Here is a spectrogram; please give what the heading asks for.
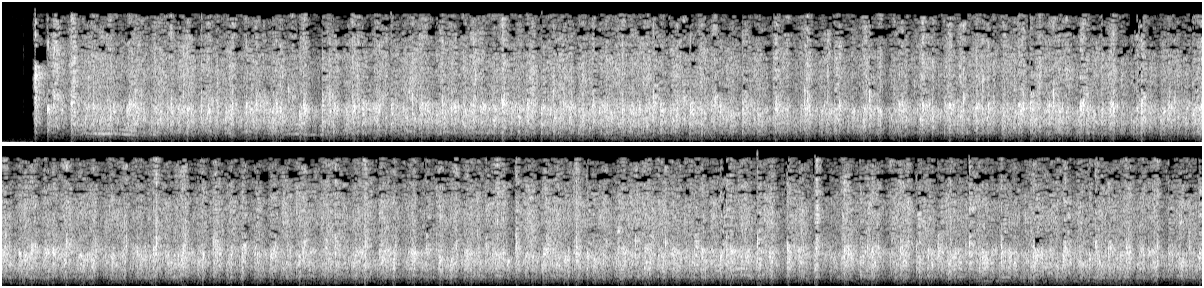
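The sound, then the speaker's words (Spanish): Sustained audience applause in response to a congratulation on a Spanish-language program, a dense, steady wash of many hands clapping that stays loud and even for about twenty-four seconds with no voices. “y, ¿por qué no?, un gran aplauso.”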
